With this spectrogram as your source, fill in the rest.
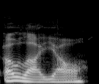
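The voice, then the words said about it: Put-on southern twang. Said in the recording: “just put a little southern twang on here.”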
